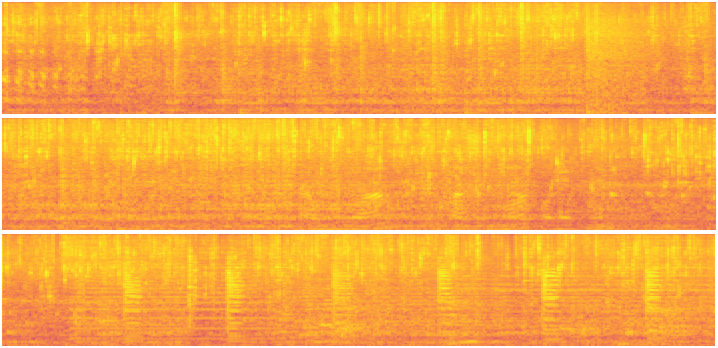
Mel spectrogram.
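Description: Tap water runs and splashes.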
